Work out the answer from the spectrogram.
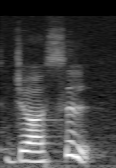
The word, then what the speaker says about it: jostle: Next is jostle. T is silent.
